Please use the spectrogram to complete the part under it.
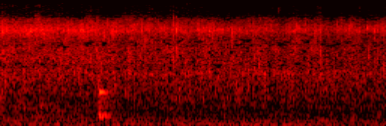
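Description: A steady sizzle comes from chicken frying in a pan. It stays fairly faint and constant, with one soft knock early on and no voices.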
